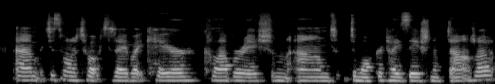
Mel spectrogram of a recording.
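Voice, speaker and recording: A woman's fairly low, monotone, flat voice in a Northern Irish accent at a fairly quick pace, on a very clean recording with a silent background. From Northern Ireland. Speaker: town planner. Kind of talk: panel presentation.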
